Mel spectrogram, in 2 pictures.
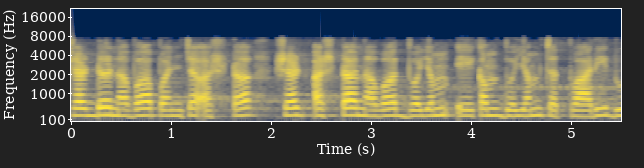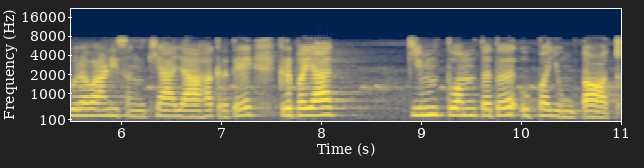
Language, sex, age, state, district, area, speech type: Sanskrit, female, 18-30, Karnataka, Uttara Kannada, urban, read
